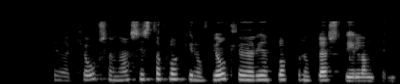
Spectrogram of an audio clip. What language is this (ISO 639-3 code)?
isl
